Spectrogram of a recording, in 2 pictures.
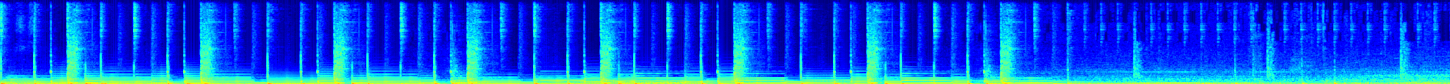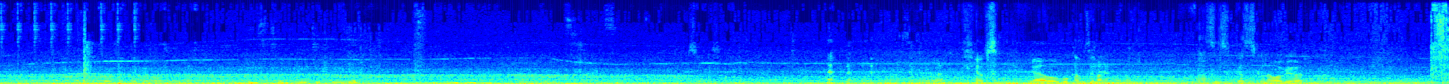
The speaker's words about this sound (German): Schöne Aktion, ehrlich gesagt, immer wieder mit dem Bus zu fahren, um den Sound zu bekommen.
